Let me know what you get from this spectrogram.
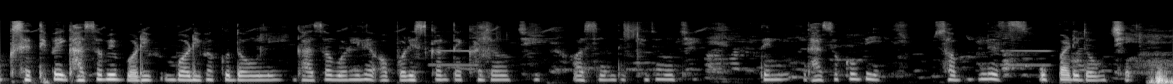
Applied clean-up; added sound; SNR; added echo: classical method log-MMSE.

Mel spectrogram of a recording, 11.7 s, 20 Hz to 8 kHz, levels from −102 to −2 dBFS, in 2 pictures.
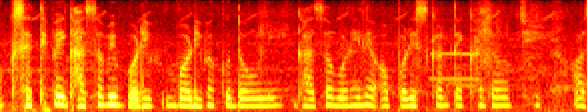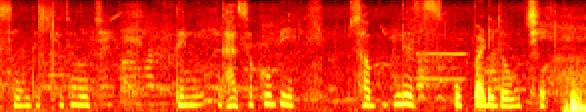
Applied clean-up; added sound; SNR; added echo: none; Wind instrument, woodwind instrument; 20 dB; none.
